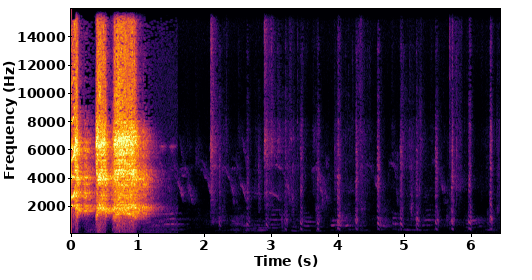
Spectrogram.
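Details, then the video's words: Chinese francolin kept in an aviary, male crowing with female calling: an intense harsh crowing phrase in the first second and a half, then a series of soft, short peeping notes. "Tiếng Chim Đa Đa Gáy, Đa Đa Mái Tục Trong Aviary Mới Nhất, The sound of the partridge crowing"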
